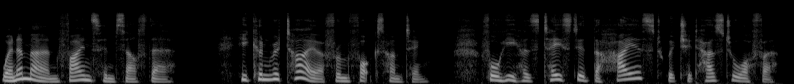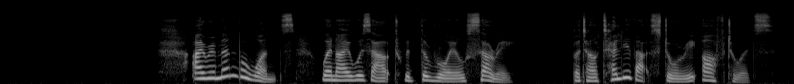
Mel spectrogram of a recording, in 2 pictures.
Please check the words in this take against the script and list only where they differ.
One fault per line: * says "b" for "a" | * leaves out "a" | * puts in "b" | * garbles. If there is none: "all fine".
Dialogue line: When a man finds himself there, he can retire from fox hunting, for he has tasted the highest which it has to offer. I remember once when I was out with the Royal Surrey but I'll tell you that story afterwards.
all fine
